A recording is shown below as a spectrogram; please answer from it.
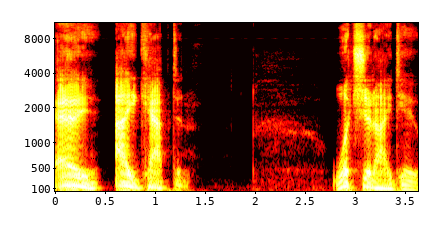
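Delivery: put-on real heavy, thick pirate Australian accent. Retelling a favourite character's line to listeners, in a pirate Australian accent. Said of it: "real, real, real, like, pirate Australian accent".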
